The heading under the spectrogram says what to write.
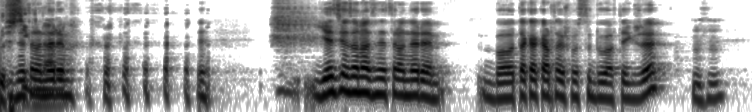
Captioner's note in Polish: śmiech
